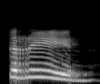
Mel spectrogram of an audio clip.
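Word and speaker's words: tren: also called a train terrain notice the sound of t and the r has to be stressed in spanish the sound of an r is very very strong so you will say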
